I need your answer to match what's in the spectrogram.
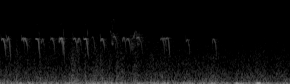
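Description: A wild flock of waterfowl and decoy birds call in quick, repeated high-pitched notes, busy at first and then thinning out, over a steady low rumble of background noise.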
